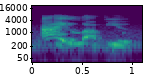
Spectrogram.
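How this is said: The stress falls on the word I. It is me, and not someone else, who loves you. "¿Quién te ama? Pues yo"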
